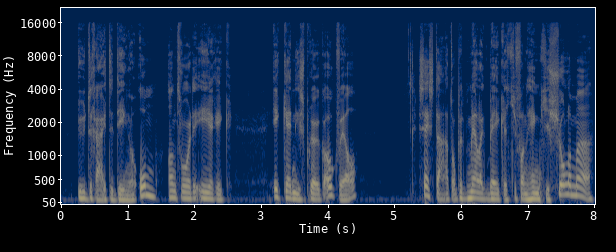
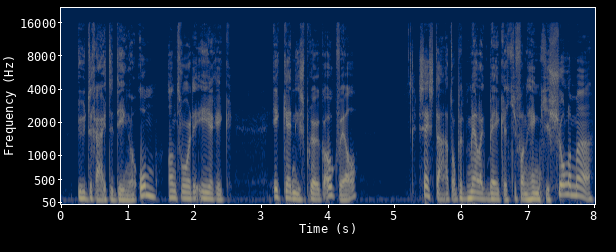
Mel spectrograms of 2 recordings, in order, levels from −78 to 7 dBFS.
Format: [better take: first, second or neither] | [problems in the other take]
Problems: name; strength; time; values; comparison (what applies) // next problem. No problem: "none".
neither | none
